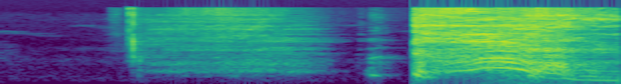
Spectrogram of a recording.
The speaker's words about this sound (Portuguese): Eu vou pedindo desculpas pela tosse a você e ao público, mas está difícil.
